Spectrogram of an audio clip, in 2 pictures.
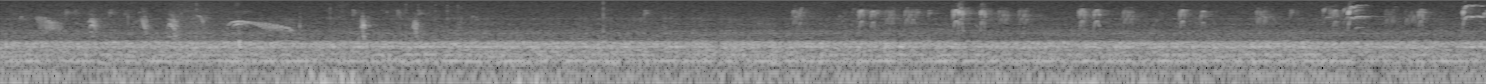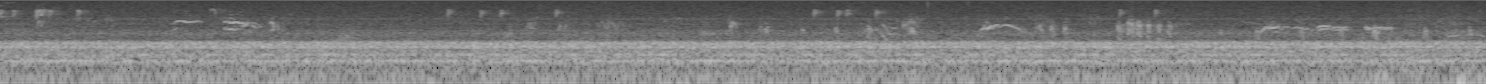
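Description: Small birds giving scattered short, high chirps and calls, some dropping in pitch, over a steady hum made of several fixed tones.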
